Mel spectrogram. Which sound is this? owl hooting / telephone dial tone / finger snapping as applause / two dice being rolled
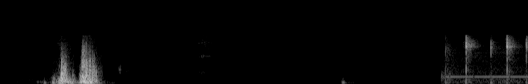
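finger snapping as applause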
